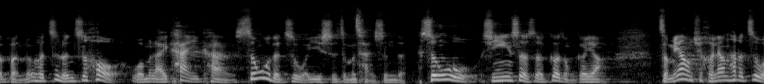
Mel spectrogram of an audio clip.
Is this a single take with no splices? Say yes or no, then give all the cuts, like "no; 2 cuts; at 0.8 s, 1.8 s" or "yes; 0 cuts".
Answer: no; 1 cut; at 4.1 s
